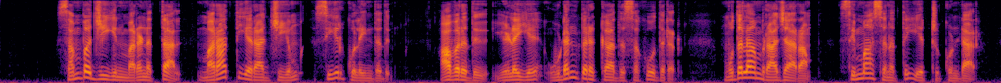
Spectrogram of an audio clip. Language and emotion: Tamil, neutral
